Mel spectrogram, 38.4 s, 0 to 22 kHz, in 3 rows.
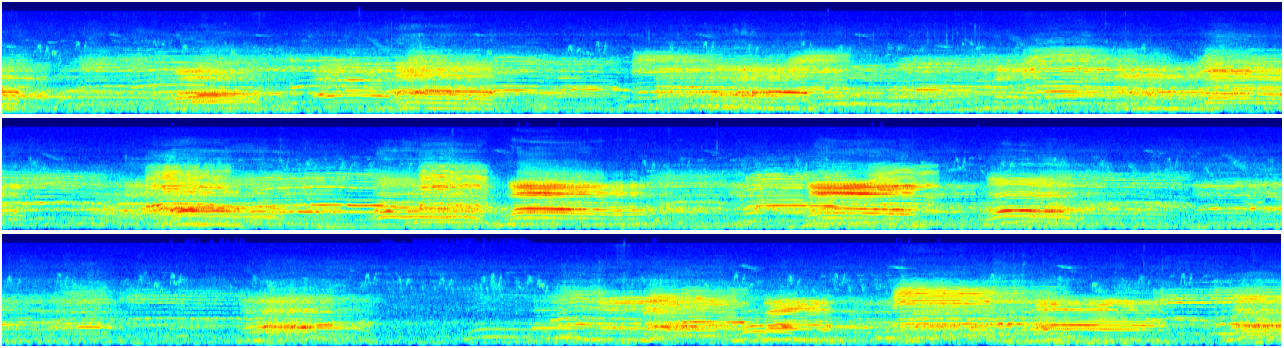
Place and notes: The post-shearing racket, Greystoke, Cumbria, UK - Sheep all baaing after being sheared
The sheep were all baaing like mad because they had just been shorn. The clipping was all happening in a barn where we couldn't see, but the freshly shorn sheep were all in a tizzy in the main yard, bleating and looking for their friends in the chaos. Shearing the sheep involves gathering them all up then shearing them one by one, then they have to go and find their buddies afterwards, which is made harder because everyone looks different after their haircut. So they are all going crazy in this recording and the noise of the sheep is setting the sparrows off. A noisy day on the farm. It was also a bit windy so I propped the EDIROL R-09 between some rocks in a dry stone wall. The recording has a bit of a strange acoustic because of this, but without the shelter, it would have been pretty difficult to record the amazing sounds.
